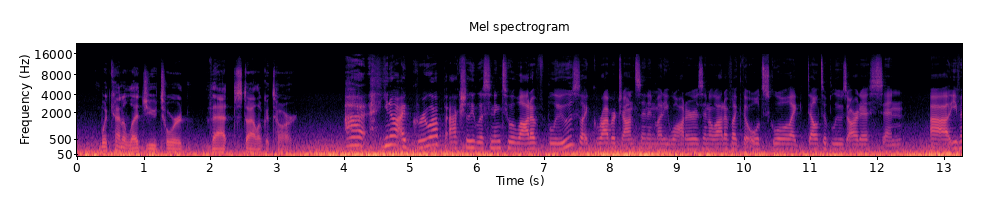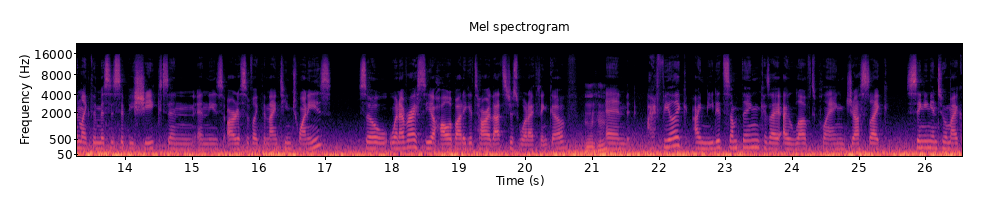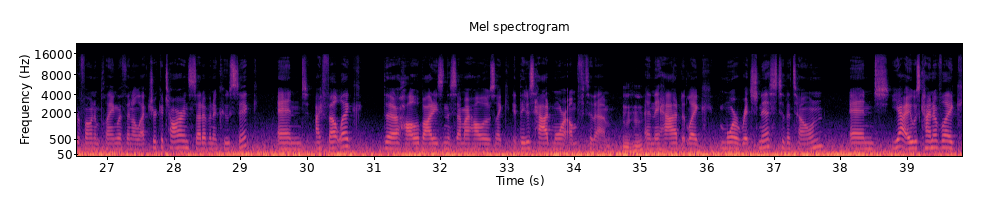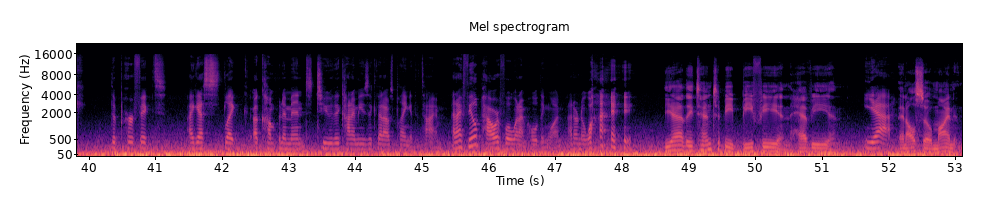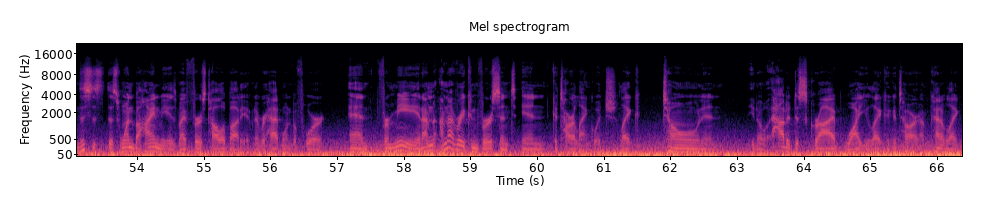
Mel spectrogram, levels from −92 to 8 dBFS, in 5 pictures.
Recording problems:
low rumble; noticeable; throughout; 15 dB below the speech

